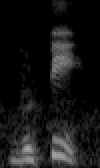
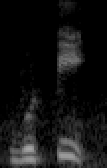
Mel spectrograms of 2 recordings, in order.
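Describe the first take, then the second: Both takes have the same delivery.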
